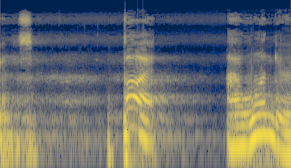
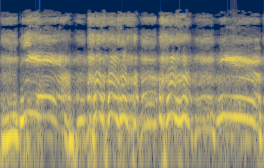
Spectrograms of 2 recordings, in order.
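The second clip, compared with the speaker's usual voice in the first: gleeful audience guy. Pretend. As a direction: whoop and laugh at the slurs. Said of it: "see some guy just like".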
